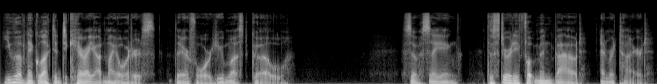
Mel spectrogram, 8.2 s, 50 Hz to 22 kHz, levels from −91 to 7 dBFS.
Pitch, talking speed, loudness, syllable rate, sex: 85 Hz, 145 wpm, -21 LUFS, 5.3 syllables/s, male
